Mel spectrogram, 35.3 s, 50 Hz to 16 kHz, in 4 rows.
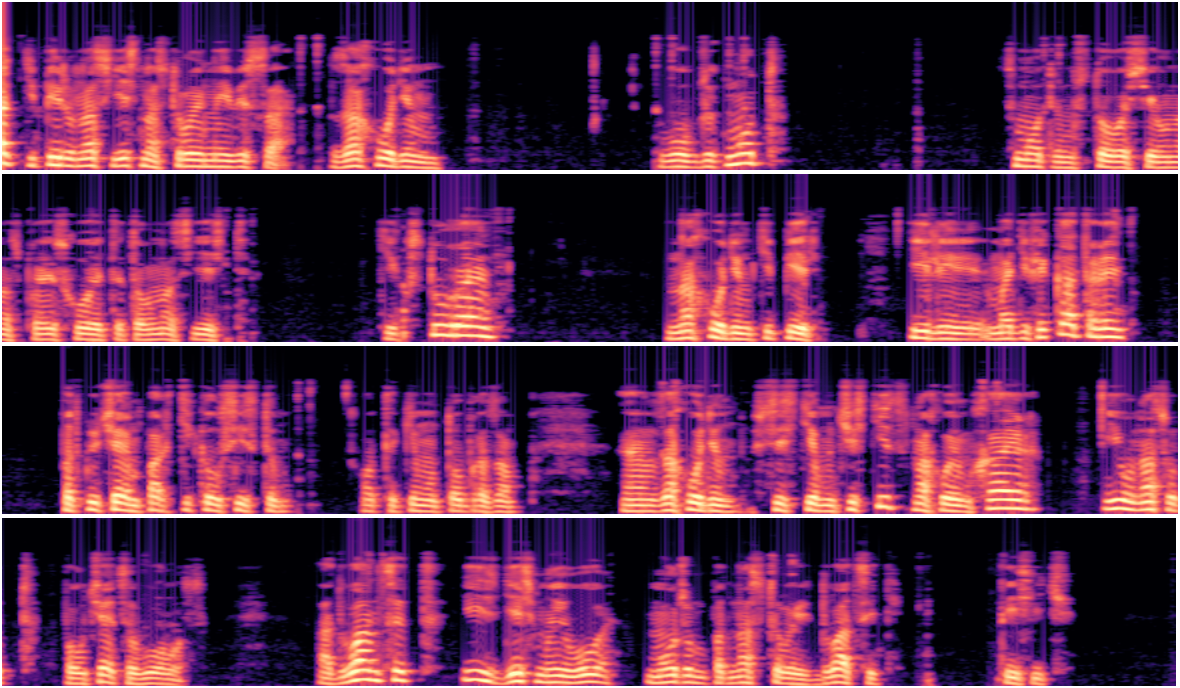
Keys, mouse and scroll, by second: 0.4-2.1 scroll down 1, 2.1 click, 4.7 click, 6.2 scroll down 2, 8.0 click, 8.7-9.5 scroll up 2, 9.7 shift+middle click, 10.7 middle click, 14.8 click, 17.0 click, 22.5 click, 25.4 click, 29.3 click.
